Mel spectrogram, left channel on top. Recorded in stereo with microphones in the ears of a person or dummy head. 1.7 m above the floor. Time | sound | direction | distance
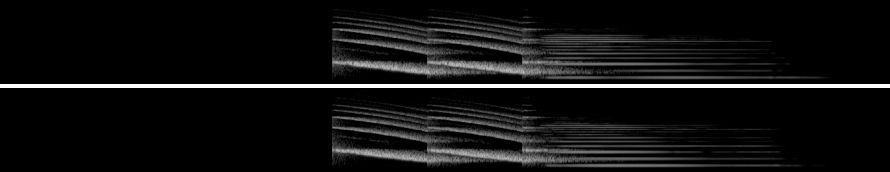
3.3 | a fire alarm | 10° right (ahead or behind) | 0.8 m
5.4 | a violin | 5° right (ahead or behind) | 2.0 m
